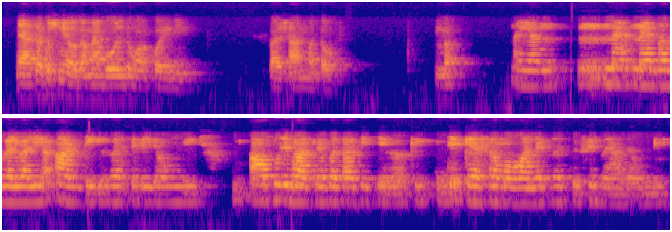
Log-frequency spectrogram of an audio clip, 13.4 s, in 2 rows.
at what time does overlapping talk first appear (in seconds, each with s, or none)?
none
